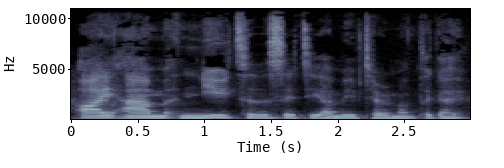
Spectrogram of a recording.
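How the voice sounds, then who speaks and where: A woman's voice: deep voice, fairly even intonation, normal speed. A woman from Great Britain with a British accent, talking as a guest in a conversational interview.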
